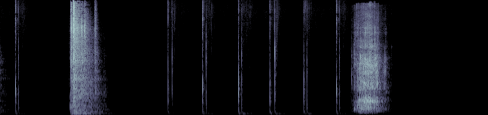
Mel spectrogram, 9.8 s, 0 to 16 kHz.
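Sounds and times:
door shutting with a thud: 1.4 - 2.2.

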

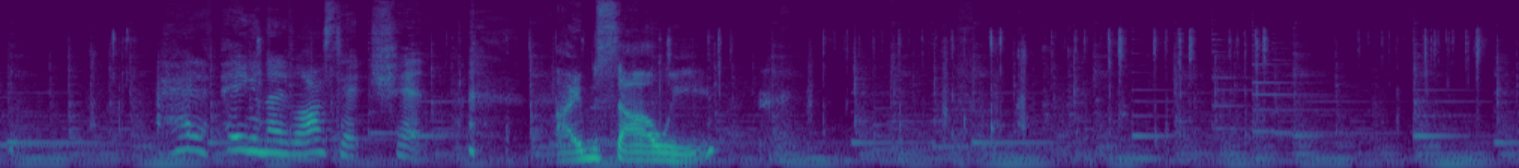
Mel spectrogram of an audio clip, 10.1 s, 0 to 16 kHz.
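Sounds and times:
speech: 1.2 - 3.0, 3.7 - 4.9
person typing a chat message on a computer keyboard: 5.3 - 10.0.

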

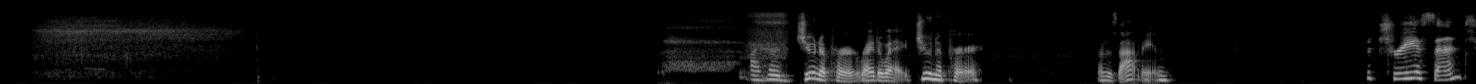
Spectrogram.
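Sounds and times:
person inhaling deeply during a guided breathing exercise: 0.3 - 2.6, 6.6 - 8.0
speech: 7.5 - 9.9, 11.0 - 11.8, 13.7 - 14.7.

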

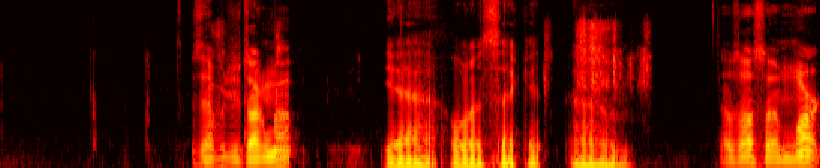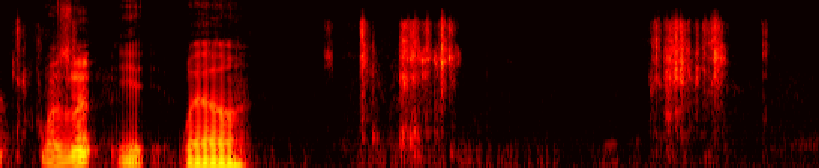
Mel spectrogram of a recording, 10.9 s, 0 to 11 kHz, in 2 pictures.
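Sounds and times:
speech: 1.3 - 7.2
pages of a book being turned: 3.8 - 4.4, 7.7 - 8.6, 9.8 - 10.7.

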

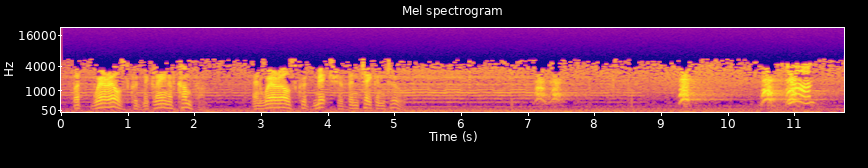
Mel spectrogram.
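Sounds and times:
low hum: 0.0 - 11.7
speech: 0.2 - 2.3, 2.9 - 5.4
dog barking and yapping: 7.1 - 7.6, 9.3 - 9.9, 10.5 - 11.2.

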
